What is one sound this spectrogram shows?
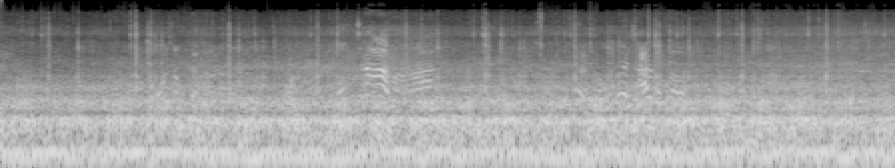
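Wind rushes loudly over the microphone of a fast-moving bicycle.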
